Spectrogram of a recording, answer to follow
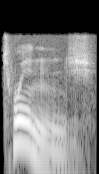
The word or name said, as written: twinge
